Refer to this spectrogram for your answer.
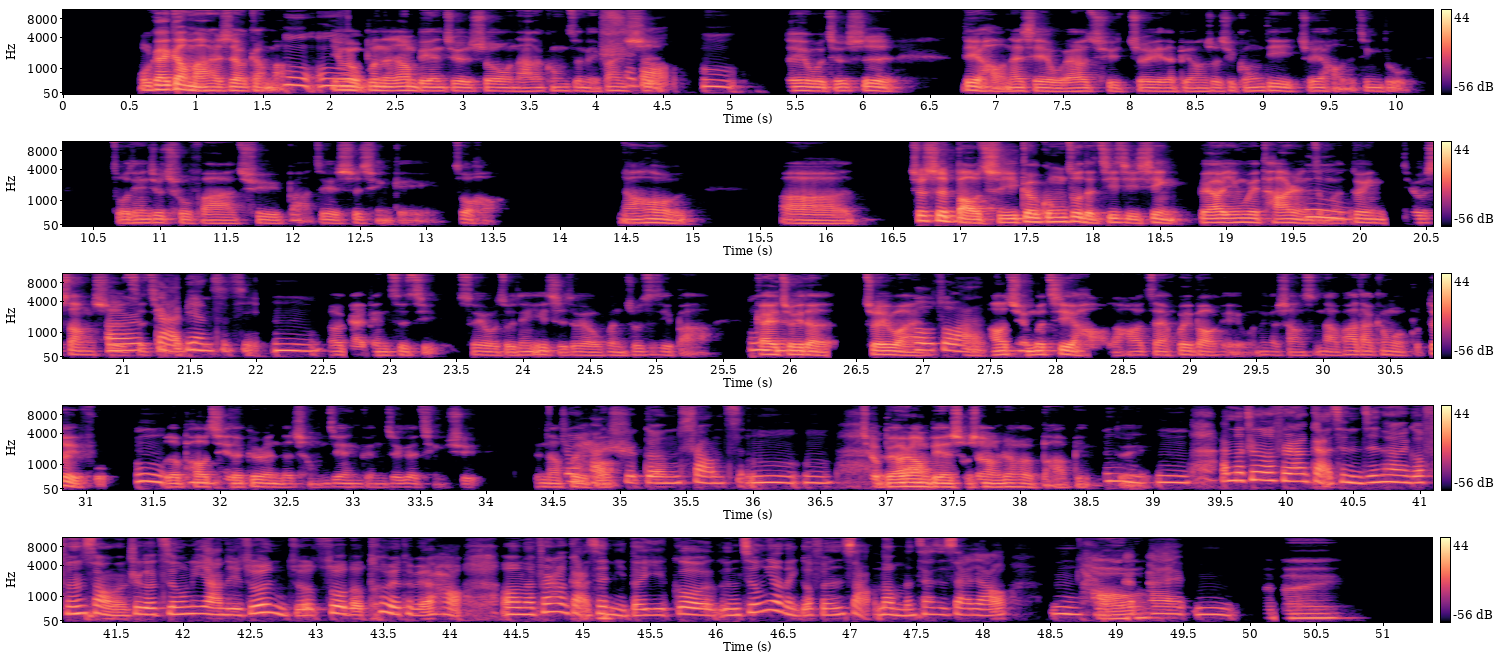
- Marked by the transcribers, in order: tapping
- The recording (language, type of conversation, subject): Chinese, podcast, 团队里出现分歧时你会怎么处理？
